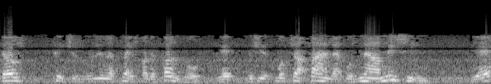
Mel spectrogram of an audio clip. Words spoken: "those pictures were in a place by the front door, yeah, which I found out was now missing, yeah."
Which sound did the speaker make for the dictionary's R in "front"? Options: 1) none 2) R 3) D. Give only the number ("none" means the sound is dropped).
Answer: 1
